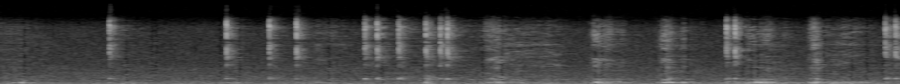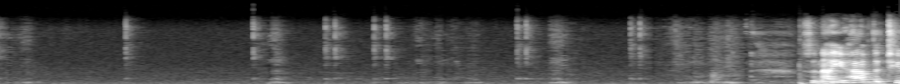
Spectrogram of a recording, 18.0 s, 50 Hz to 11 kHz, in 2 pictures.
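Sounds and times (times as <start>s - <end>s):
faint mouse clicks: 1.0s - 1.3s, 2.2s - 4.6s, 7.2s - 7.5s, 8.8s - 9.2s, 10.2s - 10.4s, 11.5s - 13.0s, 14.1s - 14.4s, 15.3s - 15.6s.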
